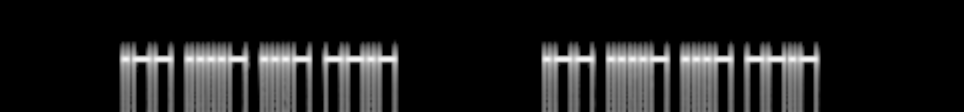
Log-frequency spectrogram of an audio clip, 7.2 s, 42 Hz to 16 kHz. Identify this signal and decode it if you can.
Morse code, heard as a keyed tone, about 30 wpm, 700 Hz. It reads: W4VQ W4VQ
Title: Easy Call Signs Repeated 2x - 30wpm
